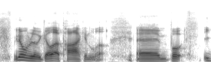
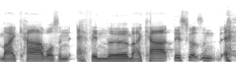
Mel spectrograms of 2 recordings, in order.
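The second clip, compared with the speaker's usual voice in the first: ordinary delivery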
